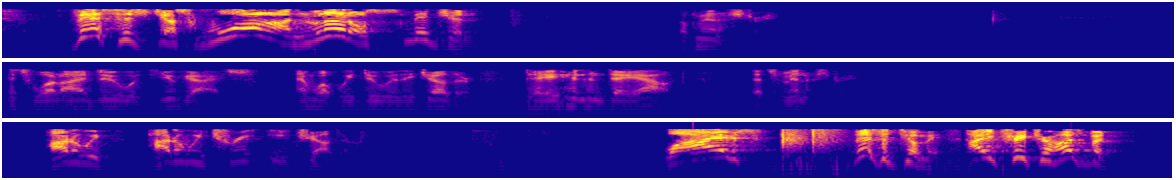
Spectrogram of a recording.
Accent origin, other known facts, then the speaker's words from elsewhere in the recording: Midwest, United States; I grew up in the Midwest, Plymouth Brethren, certain Mennonite groups, not so much the Amish.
